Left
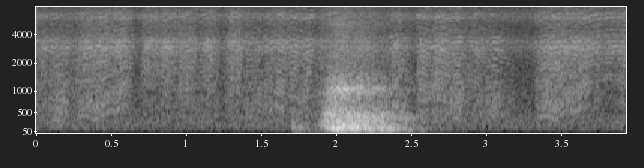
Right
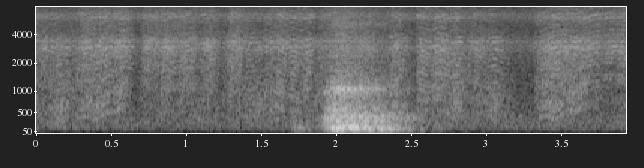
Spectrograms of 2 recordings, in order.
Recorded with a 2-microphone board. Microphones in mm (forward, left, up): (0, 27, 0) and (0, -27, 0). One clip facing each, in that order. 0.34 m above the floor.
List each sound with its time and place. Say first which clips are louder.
1.7 s breathing: left 2 dB; 85° left, 4 m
